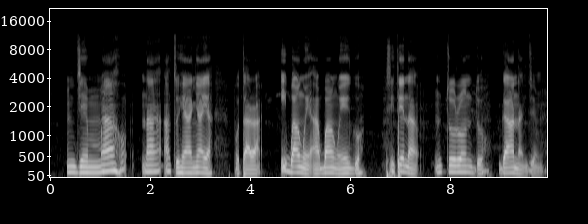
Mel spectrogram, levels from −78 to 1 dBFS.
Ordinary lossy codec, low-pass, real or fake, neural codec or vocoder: none; none; real; none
